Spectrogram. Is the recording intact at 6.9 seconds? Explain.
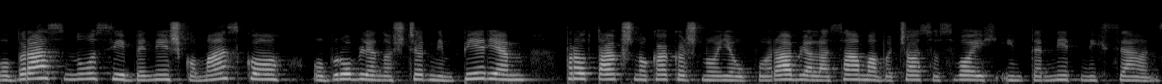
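Yes, the audio is intact at 6.9 seconds, with the speech passing cleanly through the AMR wideband (HD Voice) codec at 18.25 kbit/s and no fault at that moment.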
